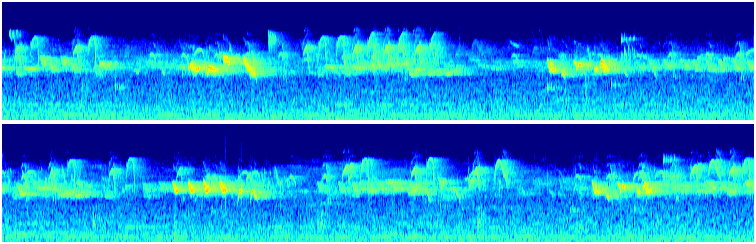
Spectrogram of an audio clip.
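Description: Birds chirping: dense clusters of quick, high chirps about every seven to nine seconds, with quieter chirping in between, over a faint steady hum.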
